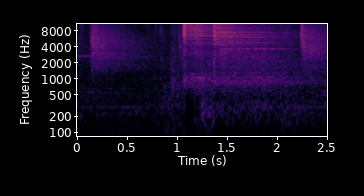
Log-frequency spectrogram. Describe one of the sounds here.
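Fencing blades clash and scrape together.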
